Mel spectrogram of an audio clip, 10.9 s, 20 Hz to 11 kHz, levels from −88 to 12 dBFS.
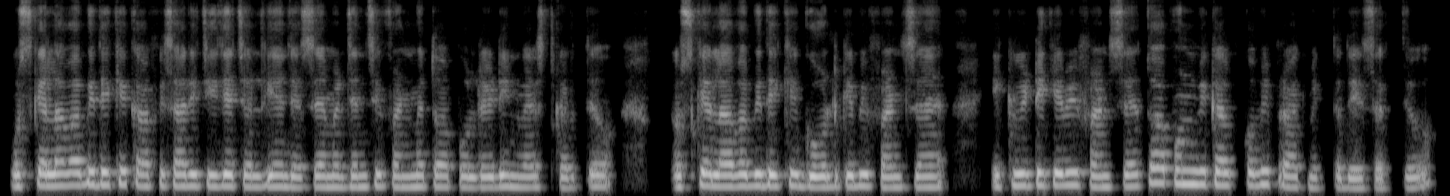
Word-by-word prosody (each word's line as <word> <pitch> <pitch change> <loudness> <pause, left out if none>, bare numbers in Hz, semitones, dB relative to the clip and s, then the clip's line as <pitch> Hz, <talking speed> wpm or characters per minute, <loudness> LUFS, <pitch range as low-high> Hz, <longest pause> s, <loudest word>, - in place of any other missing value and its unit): उसके 200 +1 0
अलावा 200 +1 +4
भी - - +4
देखिए 220 +1 +1
काफ़ी 195 0 -3
सारी 195 0 +2
चीज़ें 190 +1 +4
चल 185 -1 -2
रही 185 0 +2
हैं 185 - 0
जैसे 175 0 -1
इमरजेंसी 180 +1 -1
फंड 180 0 -1
में 185 - 0
तो 185 - +1
आप 180 -1 -5
ऑलरेडी 175 +1 +1
इन्वेस्ट 180 -1 -3
करते 170 +2 -6
हो, 190 0 -3 0.4
उसके 185 +3 +2
अलावा 190 -1 +4
भी 200 +1 +3
देखिए 195 +1 0
गोल्ड 180 +1 +2
के 190 - +4
भी 195 +1 +3
फंड्स 175 +1 -3
हैं, 180 0 -2 0.4
इक्विटी 200 +2 +1
के 205 0 +4
भी 215 +1 +2
फंड्स 180 0 -2
हैं, 190 - +1
तो 250 +6 -2
आप 245 - -10
उन 230 -1 +4
विकल्प 220 -2 +1
को 210 - 0
भी 220 +2 +2
प्राथमिकता 175 -2 -5
दे 160 -1 -2
सकते 165 0 -8
हो। 170 +8 -4
185 Hz, 245 wpm, -22 LUFS, 180-200 Hz, 0.4 s, अलावा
